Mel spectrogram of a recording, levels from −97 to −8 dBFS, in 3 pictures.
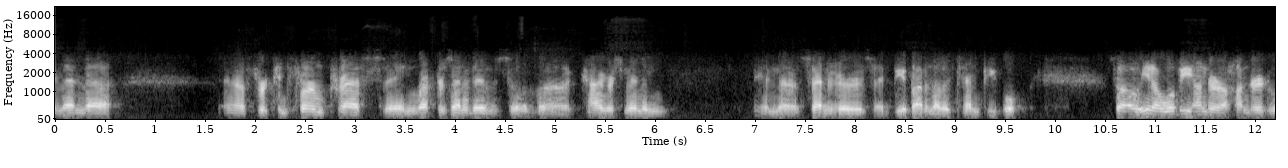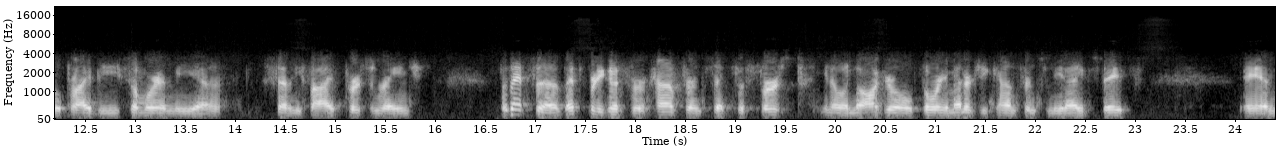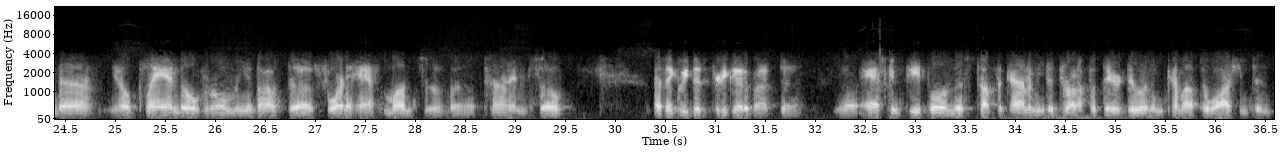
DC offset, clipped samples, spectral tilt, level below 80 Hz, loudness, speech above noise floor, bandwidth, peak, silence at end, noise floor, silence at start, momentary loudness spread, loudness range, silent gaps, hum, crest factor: under 0.1%; under 0.1%; -8.5 dB/octave; -66 dBFS; -24 LUFS; 47 dB; 4.2 kHz; -6 dBFS; 0.05 s; -71 dBFS; 0 s; 9 LU; 3 LU; none; none; 18 dB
